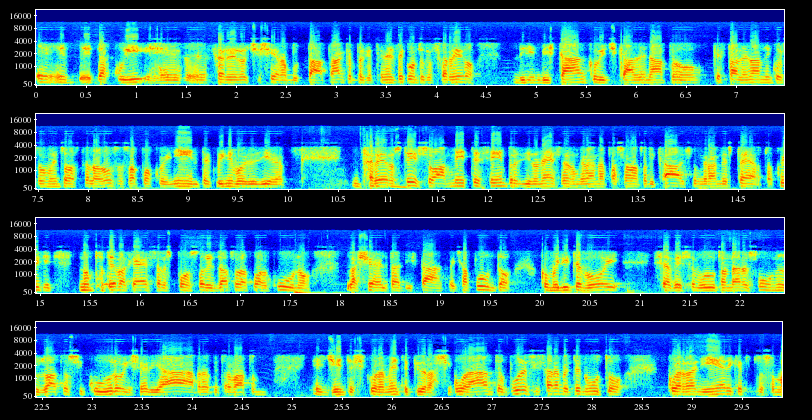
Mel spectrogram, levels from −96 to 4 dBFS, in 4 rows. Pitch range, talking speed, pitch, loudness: 140-155 Hz, 185 wpm, 150 Hz, -17 LUFS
